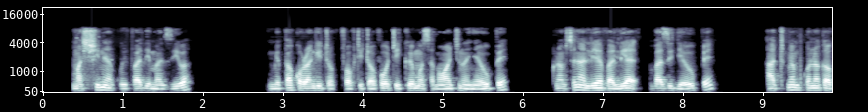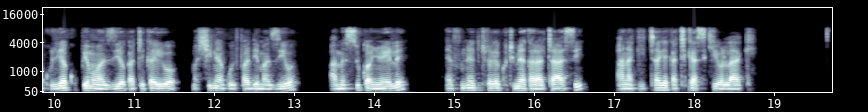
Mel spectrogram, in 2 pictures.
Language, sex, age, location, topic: Swahili, male, 18-24, Kisumu, finance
